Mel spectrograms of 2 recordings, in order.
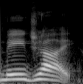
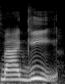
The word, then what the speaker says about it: Magi: the gift of the mai remember children it's pronounced as Mai not Maggie this story was written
